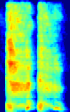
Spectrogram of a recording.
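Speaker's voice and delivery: sharp loud cough; a sudden harsh cough; hard cough. Real, not acted. Coughing fit mid-story.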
